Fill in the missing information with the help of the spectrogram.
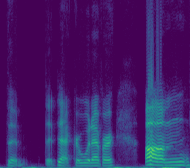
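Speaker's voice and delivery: normal talking voice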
